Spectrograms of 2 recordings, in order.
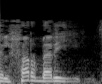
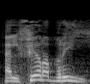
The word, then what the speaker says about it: الفربري: من أعيانهم يعني من أشهرهم مسلم بن الحجاج والترمذي والنسائي وابن خزيمة وابن داود ومحمد بن يوسف الفربري، مش الفربري زي ما بعض الناس بينطقوها يعني، الفربري، وإبراهيم بن معقل النسفي وحماد بن شاكر النسوي ومنصور بن محمد البرزودي.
